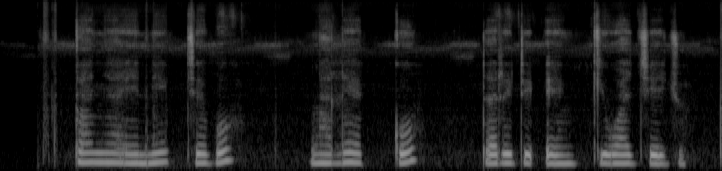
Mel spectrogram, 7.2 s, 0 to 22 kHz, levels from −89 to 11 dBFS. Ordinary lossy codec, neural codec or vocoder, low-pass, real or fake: none; vocoder, 44.1 kHz, 128 mel bands, Pupu-Vocoder; none; fake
